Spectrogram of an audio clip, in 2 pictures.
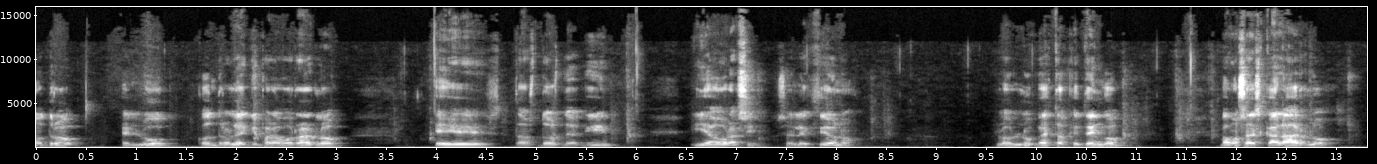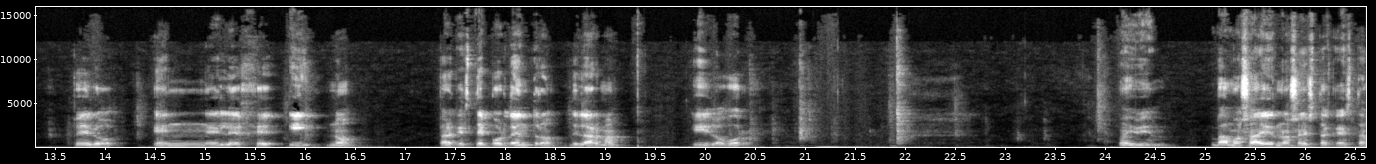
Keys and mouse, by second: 2.5-3.7 middle drag, 3.7 alt+right click, 4.1 middle click, 5.0 alt+shift+right click, 5.8 ctrl+x, 6.1-7.7 middle drag, 7.2 3, 7.7 alt+right click, 8.7 alt+shift+right click, 9.3 alt+shift+right click, 10.0 alt+shift+right click, 10.8 ctrl+z, 11.3 alt+shift+right click, 11.6-18.4 shift+middle drag, 13.1 s, 18.4 click, 18.6 x, 19.8-23.9 middle drag, 21.8 \, 23.9 Tab, 24.3 right click, 25.5 right click, 25.9 Tab, 26.3-26.6 shift+middle drag.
